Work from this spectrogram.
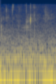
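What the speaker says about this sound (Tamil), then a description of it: "ஆப்பிள் ஏதாவது கடிச்சு பார்த்தீங்களா?" A single bite into a hard apple, giving a brief, close crunch with a sharp crisp snap in the middle, quiet and without talking.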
